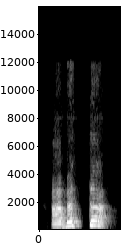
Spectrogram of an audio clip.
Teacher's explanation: وہ آپ نے پڑھا ہوگا، شاید کسی کو پتا ہو کہ جب دال اور تے، اصل میں ان دونوں کا مخرج سیم ہے، دال کا اور تا کا. جب یہ دونوں کٹھے آ جاتے ہیں تو کٹھے پڑھے نہیں جا سکتے کیونکہ مخرج سیم ہے.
